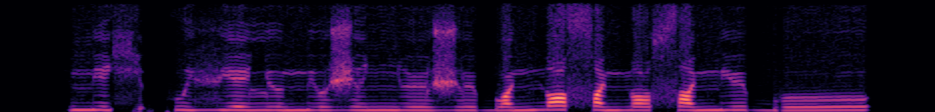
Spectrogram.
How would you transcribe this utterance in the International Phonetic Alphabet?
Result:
mʲ ɛ ç ɛ̰ kʷ i vʲ ɛ lʲ o mʲ o ʒ ə ɲ ø ʒ ø b ɒ nʲ ɨ sˤ ə mʲ u sˤ i mʲ ø b o

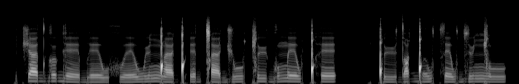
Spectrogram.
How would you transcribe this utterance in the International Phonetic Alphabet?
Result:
t͡ʃ æ˦ d ɡ ɵ˦ ɡ eː˨ b eː˨ w xʷ eː˨˦ w y˦ ŋ͡ǃ æ˨ ǃʼ e˧ d ǀ æ˨ d͡ʒ uː˧ ǀ y˦˨ ɡ u˦ m eː˦ w ǃʰ e˦ | ǃ yː˨ d ɑ˦ ɡ͡ǃ ɵ˦ w t͡s e˧ w d͡z y˦ ŋ͡ǀ u˧

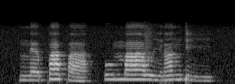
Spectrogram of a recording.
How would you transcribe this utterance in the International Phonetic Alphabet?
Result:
n ɛ˨ p a˦ p a˨ | u˧ m aː˧ v i˨ ɾ ã˧ n ɗ iː˨

